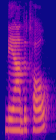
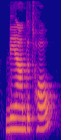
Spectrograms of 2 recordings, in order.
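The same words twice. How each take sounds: No difference in how they are said.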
